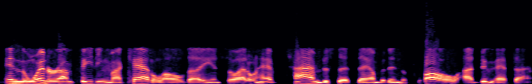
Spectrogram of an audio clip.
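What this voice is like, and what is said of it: Texan cowboy drawl. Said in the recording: “I love his cowboy accent.”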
